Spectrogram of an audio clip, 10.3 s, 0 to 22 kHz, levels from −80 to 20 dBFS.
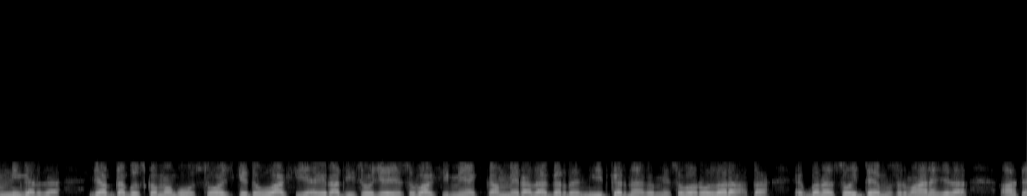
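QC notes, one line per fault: Throughout, GSM full-rate codec: the speech passes through a narrow line band of roughly 250 Hz to 3.7 kHz, and the coding damage is plainly audible as a buzzy, gravelly roughness. The vocal tract is modelled and driven by a regularly spaced pulse excitation, which fits a 13 kbps full-rate stream.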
